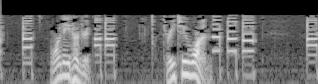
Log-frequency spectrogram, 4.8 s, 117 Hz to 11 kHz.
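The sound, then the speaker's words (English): A series of short touch-tone beeps dials an 800 number to reach AT&T, about a dozen crisp keypad tones in quick bursts, with a voice speaking briefly twice between groups of tones. “Let's call this 800 number.”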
